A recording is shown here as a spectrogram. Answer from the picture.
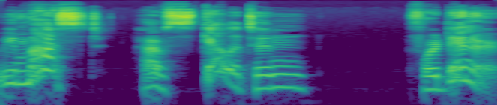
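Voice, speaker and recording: Put-on character voice at a fairly slow pace. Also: woman, high pitch for a woman. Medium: read story.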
